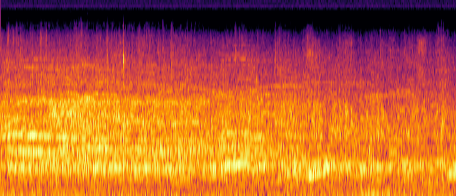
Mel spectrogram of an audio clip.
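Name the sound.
crowd roaring and applauding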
